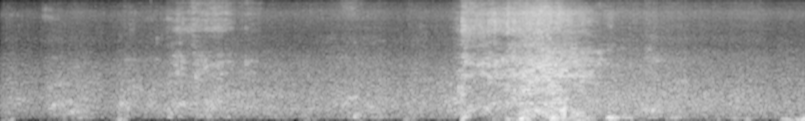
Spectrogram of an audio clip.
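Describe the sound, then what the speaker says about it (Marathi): Boat heading out onto the sea off the Konkan coast near Dabhol, with steady wind and surf noise and a louder rush of waves and spray partway through; no voices. "आत्ताच बोट काढले बाहेर."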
